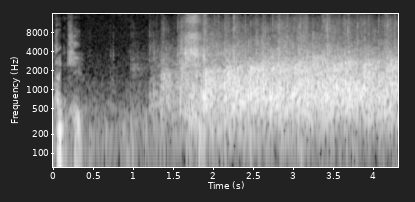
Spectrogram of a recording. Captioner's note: clapping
